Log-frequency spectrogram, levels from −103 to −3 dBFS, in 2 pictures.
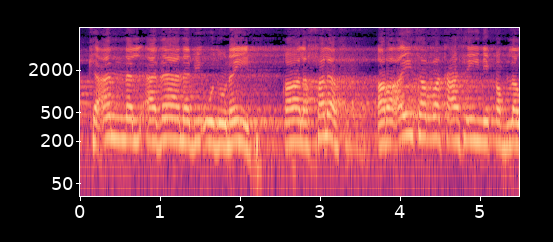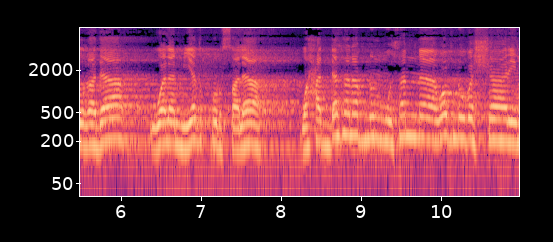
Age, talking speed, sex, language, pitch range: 40-59, 95 wpm, male, Arabic, 195-220 Hz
